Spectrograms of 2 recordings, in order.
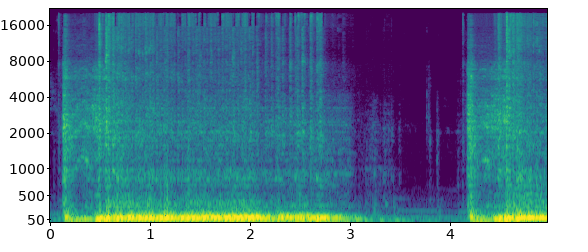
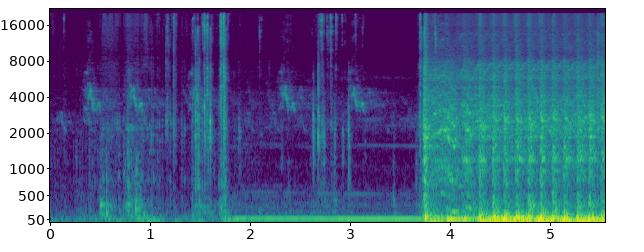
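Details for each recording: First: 6.0 LS swapped Firebird first start after priming the empty fuel system: V8 catches with deep rumble, sags and cuts out a second, refires and settles into lumpy idle; normal first start. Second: 6.0 LS swapped Firebird first start, fuel system empty and primed about three times: starter churns steadily about two seconds before the V8 catches and roars; long crank while fuel reaches the engine.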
